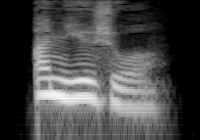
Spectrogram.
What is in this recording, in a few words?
"unusual", us female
